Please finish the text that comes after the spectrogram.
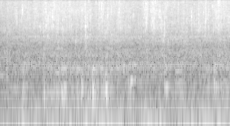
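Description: Tap water runs steadily over dirty leeks being rinsed in a kitchen sink, a constant close hiss and splash with slight irregular patter as the stream hits the vegetables.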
